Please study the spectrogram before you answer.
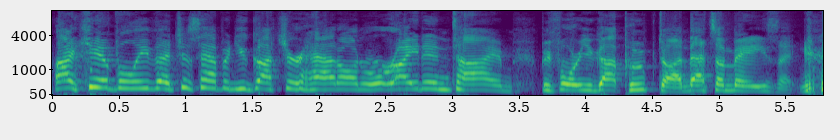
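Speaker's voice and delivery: high, fast, amazed exclaiming; excited exclaim. Retold or imitated. Woman who saw the bird poop, excited high exclaim. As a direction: gush in disbelief at what you just saw. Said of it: "exclaims out".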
